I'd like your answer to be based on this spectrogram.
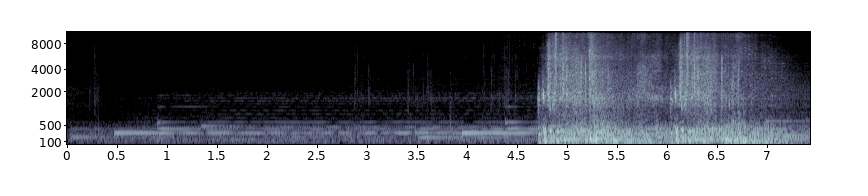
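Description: A Depulso spell cast in the Hogwarts Legacy video game: quiet tonal game music gives way to a sudden loud whooshing burst of noise, followed by a second surge of noisy blast.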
